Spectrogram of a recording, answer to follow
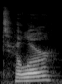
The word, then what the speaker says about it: tilr: She is the CEO of, and I want to make sure I got this right, is it tilr? Did I pronounce that right?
